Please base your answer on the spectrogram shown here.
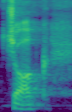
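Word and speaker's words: chalk: वॉक, उसके बाद Fock, और उसके बाद चॉक। सो आप सारे स्पेलिंग नोट कीजिए।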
